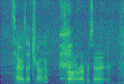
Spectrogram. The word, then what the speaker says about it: Toronto: Atlanta it's like atanta it reminds me of the Toronto versus Toronto pronunciation there's no te's the te is clearly the tea is clearly theirs there Lost in Translation 8 this is from the lounge as someone from Toronto it's Toronto sorry was that Toronto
